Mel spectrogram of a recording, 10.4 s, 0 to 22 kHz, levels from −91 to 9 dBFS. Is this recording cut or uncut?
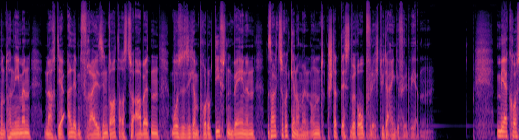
cut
